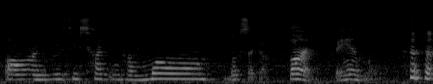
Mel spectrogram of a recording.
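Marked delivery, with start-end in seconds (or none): none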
